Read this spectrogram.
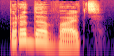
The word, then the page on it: продавать: Russian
